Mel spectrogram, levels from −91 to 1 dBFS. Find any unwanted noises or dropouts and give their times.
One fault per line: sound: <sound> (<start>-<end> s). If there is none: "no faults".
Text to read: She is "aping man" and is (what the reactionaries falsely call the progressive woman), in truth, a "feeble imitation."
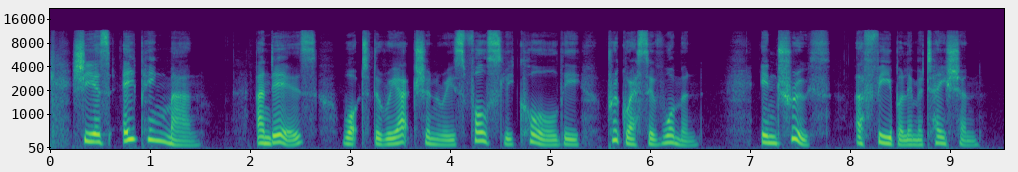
no faults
